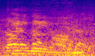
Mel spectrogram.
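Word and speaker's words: Pellaeon: Now, how do you say Pelion? That's how it's... Pelion. Pelion? Pelion. Or Pelion, with a slight A sound.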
